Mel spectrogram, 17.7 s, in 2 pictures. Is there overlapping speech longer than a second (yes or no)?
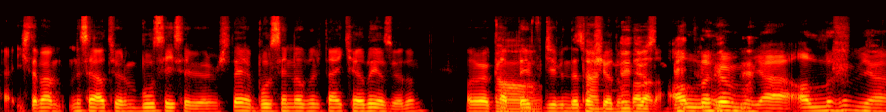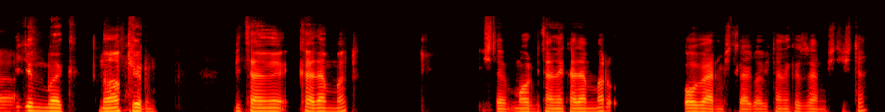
yes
